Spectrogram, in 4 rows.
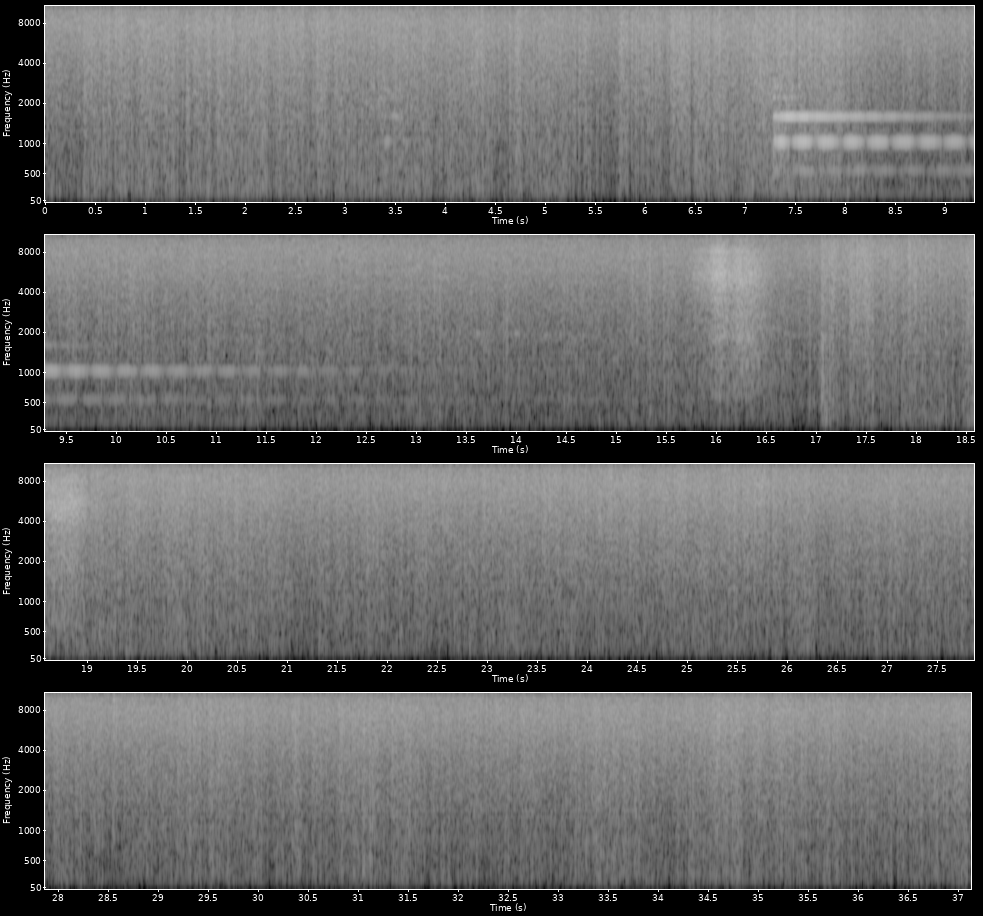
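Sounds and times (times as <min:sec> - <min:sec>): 
soft steady wash of noise: 0:00.0 - 0:37.1
meditation bell struck and ringing out: 0:07.3 - 0:13.6.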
